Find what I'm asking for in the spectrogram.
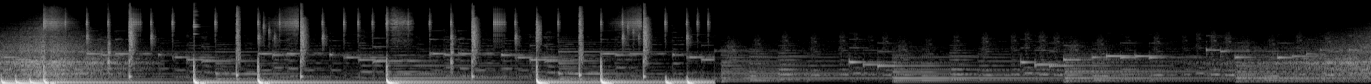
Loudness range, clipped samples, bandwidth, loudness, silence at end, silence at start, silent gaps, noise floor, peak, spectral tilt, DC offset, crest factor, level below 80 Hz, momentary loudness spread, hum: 18 LU; under 0.1%; 16 kHz; -19 LUFS; 0 s; 0 s; none; -43 dBFS; 0 dBFS; -5 dB/octave; under 0.1%; 18 dB; -22 dBFS; 23 LU; none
